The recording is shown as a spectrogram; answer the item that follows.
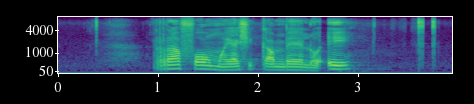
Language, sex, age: Tsonga, male, 19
